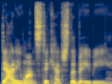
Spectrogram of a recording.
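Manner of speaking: plain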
